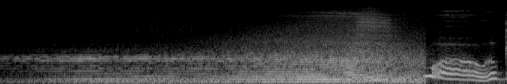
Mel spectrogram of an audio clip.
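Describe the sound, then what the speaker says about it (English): A propeller airplane engine in Microsoft Flight Simulator drones steadily with a harmonic buzz that swells louder as it passes close, then cuts off sharply and gives way to a warbling tone. "Oh my god, there's a plane."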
